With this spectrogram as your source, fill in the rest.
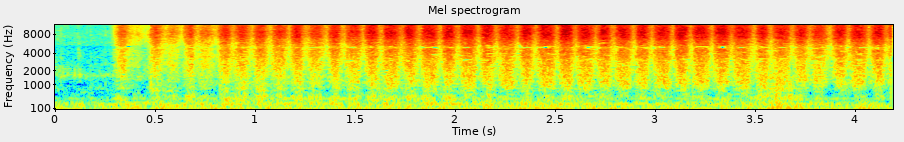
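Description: A small round stainless steel mesh hand sieve filled with white baking soda powder and clumps is held by its handle over a large metal tray and shaken side to side. The powder rubs and sifts through the mesh in a fast, steady series of bright, hissing swishes that start quietly and build in loudness within the first second and a half.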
